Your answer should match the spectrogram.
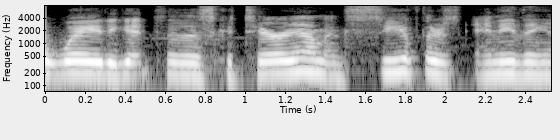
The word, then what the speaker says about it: Caterium: So maybe I should be trying to find a way to get to this Caterium and see if there's anything else up here.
